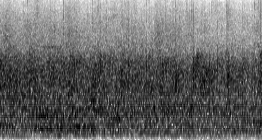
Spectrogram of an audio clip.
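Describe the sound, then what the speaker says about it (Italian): Steady, dense applause from a seated audience of parents at a children's Christmas recital, filling a hall evenly and continuously with no voices rising above it. "le incoraggiamo con un applauso alle mamme e bambini"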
